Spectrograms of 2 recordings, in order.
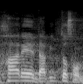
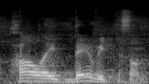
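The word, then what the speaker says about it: Harley-Davidson: ねえまあのみんなハーレイダビッドソンて言ってますけどもあの正しい発音で言うとハーレイデビッドソンですねはいちょっとすいませ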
